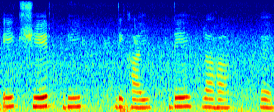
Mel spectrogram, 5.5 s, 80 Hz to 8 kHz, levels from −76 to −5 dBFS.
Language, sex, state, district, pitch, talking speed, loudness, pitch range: Hindi, female, Madhya Pradesh, Dhar, 220 Hz, 75 wpm, -17 LUFS, 205-230 Hz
